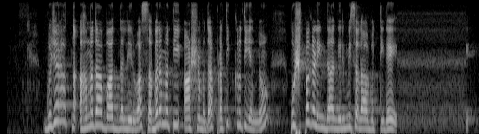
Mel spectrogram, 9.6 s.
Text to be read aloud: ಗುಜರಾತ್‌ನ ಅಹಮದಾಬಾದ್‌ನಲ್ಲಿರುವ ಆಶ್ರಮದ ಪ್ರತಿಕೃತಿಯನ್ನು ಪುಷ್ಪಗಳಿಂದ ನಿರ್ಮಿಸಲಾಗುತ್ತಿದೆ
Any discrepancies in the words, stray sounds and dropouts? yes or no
yes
